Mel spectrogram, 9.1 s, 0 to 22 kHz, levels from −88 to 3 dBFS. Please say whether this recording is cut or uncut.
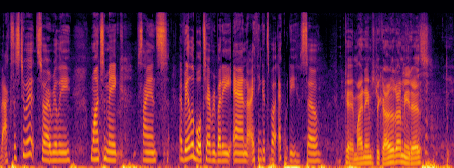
uncut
